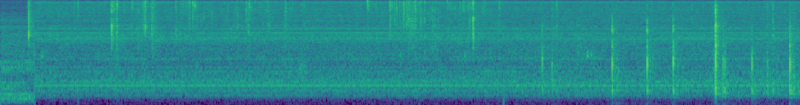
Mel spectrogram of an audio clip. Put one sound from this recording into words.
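A kitchen knife cuts through soft cheese onto a wooden cutting board.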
